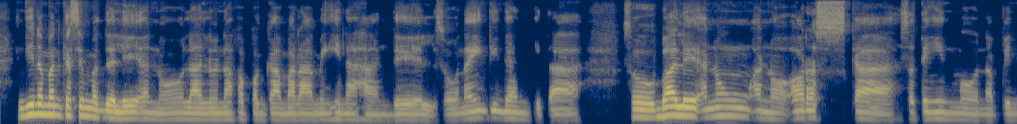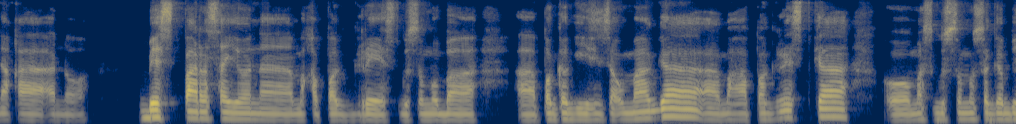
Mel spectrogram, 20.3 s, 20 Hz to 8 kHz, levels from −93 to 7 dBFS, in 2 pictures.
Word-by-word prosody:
hindi 155 +5 +5
naman 180 -2 +7
kasi 165 -1 +4
madali 120 -5 +4
ano, 105 -1 -4
lalo 100 -1 0
na 105 +1 -2
kapagka 100 -1 -4
maraming 95 0 -3
hina-handle. 95 -2 -4
So, 95 0 -6
naintindihan 115 -1 -1
kita. 95 -1 -3 0.4
So, 135 -1 +3
bale 160 +1 +7
anong 155 +1 -2
ano 110 -4 -4
oras 125 +1 +2
ka 100 -4 0
sa - - -5
tingin 110 -1 -4
mo 100 -1 -5
na 95 0 -8
pinaka-ano, 95 -2 -6 0.5
best 135 +1 +6
para 115 -2 +4
sa'yo 105 -3 0
na 95 -2 -4
makapag-rest? 95 -1 -5
Gusto - - -3
mo 95 - -4
ba, 95 0 -3 0.4
ah, 90 0 -3
pagkagising 95 -1 -4
sa - - -3
umaga, 130 +7 +1 0.2
ah, 95 - -6
makapag-rest 100 +5 -4
ka 145 -2 +2 0.4
o 90 0 -2
mas 100 +1 -5
gusto 100 0 0
mo 105 - -6
sa 100 - -1
gabi 100 +1 -3
100 Hz, 135 wpm, -23 LUFS, 95-120 Hz, 0.5 s, naman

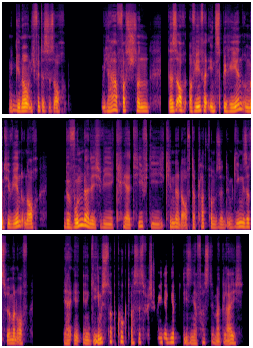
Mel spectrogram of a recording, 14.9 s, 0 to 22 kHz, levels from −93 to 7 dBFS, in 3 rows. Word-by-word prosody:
Genau 130 -3 +5
und 120 - +2
ich 120 - -5
finde, 140 -1 -1
das 125 - -3
ist 125 - -3
auch, 115 -2 -1 0.7
ja 130 +6 +1
fast 140 0 +2
schon 130 -3 +2 0.4
das 130 +1 +6
ist - - +4
auch 145 -2 +7
auf 125 - +2
jeden 140 +2 +9
Fall - - +3
inspirierend 130 +5 +3
und 125 -2 +1
motivierend 125 +6 +1
und - - -2
auch 115 0 +1 0.5
bewunderlich, 120 - +3
wie 110 -2 -5
kreativ 110 +11 -5
die 115 -1 -8
Kinder 130 -1 -2
da - - -3
auf - - -5
der - - -5
Plattform 130 -2 -6
sind. 110 +1 -8
Im 120 -4 -8
Gegensatz, 135 0 0
wenn 115 - 0
man 120 -1 -1
auf - - -4 0.7
ja, - - -3
in - - -5
in 110 -2 -5
Gamestop 150 - -1
guckt, 170 -1 -5
was 125 +3 -7
es 145 - -5
für - - -16
Spiele 150 -1 -6
gibt, 155 +1 -4
die - - -5
sind 110 - -8
ja 110 - -6
fast 140 +4 -9
immer 90 -4 -5
gleich. 125 +7 -3
130 Hz, 210 wpm, -22 LUFS, 120-140 Hz, 0.7 s, jeden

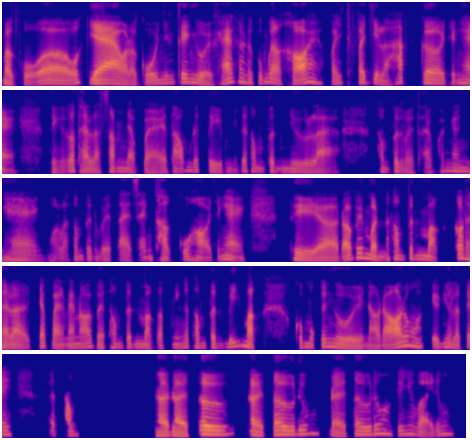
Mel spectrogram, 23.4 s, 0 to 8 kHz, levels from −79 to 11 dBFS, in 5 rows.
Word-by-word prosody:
mà 100 - +3
của 110 +4 +3
quốc 135 - -1
gia 120 -2 +11
hoặc 100 -3 +3
là 90 - -3
của 110 +4 -3
những 125 +2 -7
cái 145 +2 +1
người 110 -9 -2
khác 130 - +3
á 155 - -3
nó 125 - -5
cũng 125 +4 -8
rất 150 - +3
là - - +1
khó 115 - +7
ha. 145 -6 -2
Phải 115 +2 -5
phải 130 - +2
chi 130 - -3
là - - -5
hacker 140 -4 0
chẳng 105 +3 -9
hạn, 100 -7 -2 0.3
thì 100 - -9
người 95 - -14
có 130 - -1
thể 110 -3 -3
là 100 -2 -5
xâm 115 0 -6
nhập 100 -5 -7
về 95 -1 -4
hệ 90 +1 -5
thống 105 +7 -6
để 125 - -7
tìm 100 -4 -8
những 90 0 -17
cái 120 - -7
thông 120 -3 -10
tin 115 -2 -7
như 105 -1 -7
là 90 -3 -5 0.4
thông 115 -2 -12
tin 110 -3 -7
về 90 -2 -10
tài 85 - -11
khoản 115 +8 -14
ngân 120 -2 -8
hàng, 95 -4 -5
hoặc 85 -1 -15
là 85 - -11
thông 110 0 -11
tin 110 -3 -10
về 90 -2 -8
tài 85 -2 -5
sản 95 +3 -8
thật - - -2
của - - -6
họ - - -1
chẳng 120 - -9
hạn. 95 -7 -1 0.5
Thì, 100 -5 +3
ờ, 95 -1 +2
đối - - +4
với 170 0 0
mình 115 -10 +2
thông 130 -2 -3
tin 125 0 -6
mật 105 -7 0
có 155 - +3
thể 110 -5 0
là 100 -3 0
chắc 145 - -2
bạn 100 0 -2
đang 110 +1 -4
nói 125 +3 -1
về 110 - -4
thông 120 0 -9
tin 120 -1 -5
mật 105 -5 -5
là 95 - -5
những 110 +1 -9
cái 135 - -6
thông 125 -1 -5
tin 120 -2 -6
bí 130 +5 -4
mật 165 - +4 0.3
của 120 - -7
một 115 -3 -6
cái 135 +1 -2
người 100 -7 -1
nào 90 0 -4
đó, 90 - +6
đúng 170 - +1
hông? 140 -4 -2
Kiểu, 100 - -4
như 135 +2 -5
là 110 - -4
cái 135 +4 -4 0.4
cái - - -9
thông - - -1 0.8
đời 115 -1 +6
đời 120 -2 +5
tư 145 -2 +8 0.2
đời 125 -4 +5
tư, 140 0 +5
đúng 150 +1 -3
hông? 170 - -9
Đời 110 -1 0
tư, 135 +2 -1
đúng 160 +3 -2
hông? 160 -3 -5
Kiểu 140 - -7
như 150 0 -6
vậy, 120 - -3
đúng 125 - -8
hông? 150 - -9
115 Hz, 305 wpm, -25 LUFS, 100-130 Hz, 0.8 s, gia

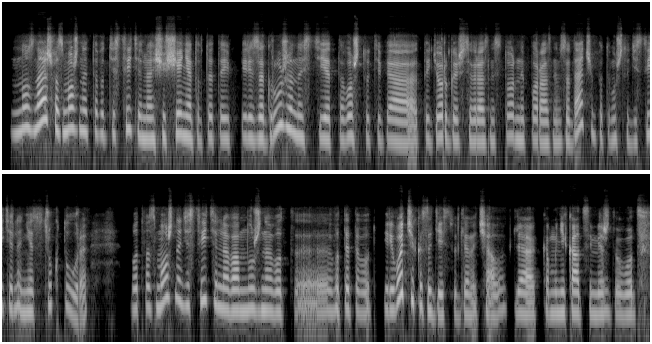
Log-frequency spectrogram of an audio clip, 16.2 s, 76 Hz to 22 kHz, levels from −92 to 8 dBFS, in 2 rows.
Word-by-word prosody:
Ну, 305 +4 0
знаешь, 365 +5 +7
возможно, 295 +1 +3
это 265 -1 -7
вот 250 -2 -7
действительно 255 -4 -2
ощущение 230 +3 +7
от 225 - -12
вот 225 +1 -13
этой 220 -1 -4
перезагруженности 230 - -1
и - - +5
от 215 0 +1
того, 225 +3 -3
что 220 -1 +5
тебя 205 -2 0
ты 220 - -7
дергаешься 210 -1 0
в - - -4
разные 200 0 -1
стороны 235 -3 -6
по 210 +1 -6
разным 195 0 -2
задачам, 240 - 0
потому 220 -2 -13
что 215 - -2
действительно 240 +4 -5
нет 210 -1 -4
структуры. 245 -8 -7 0.5
Вот, 230 0 -7
возможно, 285 +7 +1
действительно 265 -3 -1
вам 220 0 +1
нужно 220 -1 0
вот, 210 0 -4
э, 265 -4 -7
вот 230 0 -6
этого 215 -2 -4
вот - - -11
переводчика 310 - +4
задействовать 195 -4 -5
для 195 - -4
начала, 220 +5 -1
для 200 - 0
коммуникации 205 -1 -1
между 195 0 -1
вот 195 0 -4
225 Hz, 175 wpm, -24 LUFS, 205-255 Hz, 0.5 s, знаешь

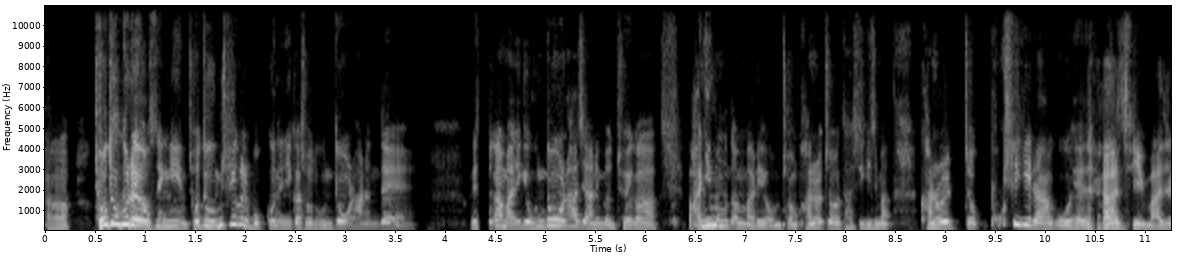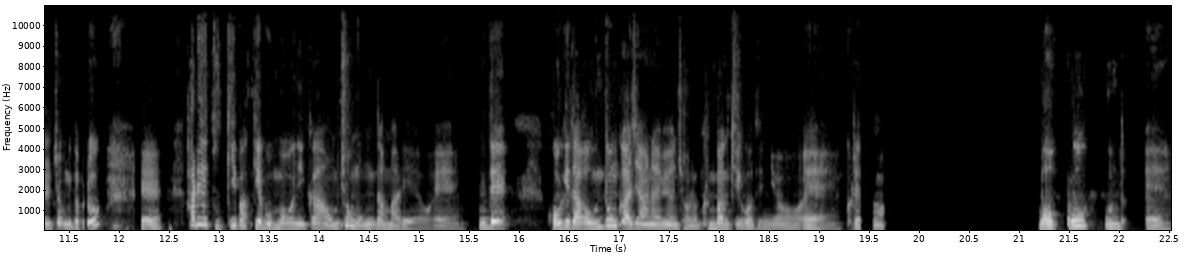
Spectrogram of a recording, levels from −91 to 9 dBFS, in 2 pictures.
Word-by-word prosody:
아 160 +1 -6 0.2
저도 320 +7 +8
그래요, 295 -5 +10
선생님. 240 -1 -1
저도 250 +3 +1
음식을 300 +1 0
못 200 0 -4
끊으니까 225 -3 -6
저도 200 -4 -8
운동을 225 +5 -4
하는데 205 +3 -8 0.5
근데 235 - -8
제가 255 +3 -2
만약에 230 -1 -3
운동을 255 +4 0
하지 255 -2 -3
않으면 190 -5 -5
제가 185 0 -6 0.3
많이 265 +3 +4
먹는단 255 -7 +2
말이에요. 160 -5 -5
엄청 155 +3 -7
간헐적 205 +4 -4
단식이지만 170 +2 -8 0.3
간헐적 210 0 0
폭식이라고 215 - -1
해야지 195 0 +1
맞을 160 +5 -3
정도로 185 - -1 0.4
예 170 -4 0 0.2
하루에 305 +1 +1
2 235 -6 -14
끼밖에 255 0 0
못 190 - -1
먹으니까 205 -1 -3
엄청 290 -2 -2
먹는단 175 +2 -4
말이에요. 120 -4 -9
예. 130 -4 -13 0.2
근데 240 +4 +5 0.4
거기다가 230 +4 +4
운동까지 220 -1 +2
안 175 -1 0
하면 170 -1 -1
저는 145 -3 -10
금방 215 +6 -2
찌거든요. 115 -8 -8
예 115 -4 -5
그래서 150 +1 -8 1.5
먹고 165 - +6 0.2
운동 165 0 -2 0.2
예. 130 -3 -4
200 Hz, 350 characters per minute, -25 LUFS, 165-240 Hz, 1.5 s, 그래요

